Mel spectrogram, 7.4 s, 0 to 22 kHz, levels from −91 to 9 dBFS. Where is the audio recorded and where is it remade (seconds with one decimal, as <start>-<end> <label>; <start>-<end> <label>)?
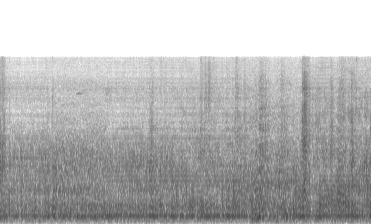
0.0-1.1 remade; 1.1-2.1 recorded; 2.1-5.0 remade; 5.0-5.9 recorded; 5.9-7.4 remade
